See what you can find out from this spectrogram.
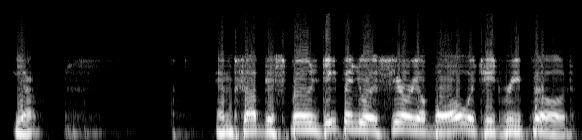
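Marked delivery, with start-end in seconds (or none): none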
